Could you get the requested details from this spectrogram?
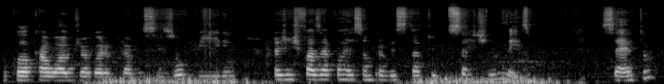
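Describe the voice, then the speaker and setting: A woman's voice: mid-range voice, little pitch movement, brisk, heavy background noise. A woman with a Brazilian Portuguese accent, an English teacher giving an online class, patiently explaining step by step and often checking in with the students.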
